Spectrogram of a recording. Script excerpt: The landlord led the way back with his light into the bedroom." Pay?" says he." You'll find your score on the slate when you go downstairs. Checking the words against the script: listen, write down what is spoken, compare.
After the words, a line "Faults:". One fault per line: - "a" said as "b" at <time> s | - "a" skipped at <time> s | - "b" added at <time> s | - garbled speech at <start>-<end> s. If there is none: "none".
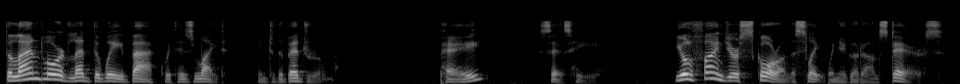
The landlord led the way back with his light into the bedroom." Pay?" says he." You'll find your score on the slate when you go downstairs.
Faults:
none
